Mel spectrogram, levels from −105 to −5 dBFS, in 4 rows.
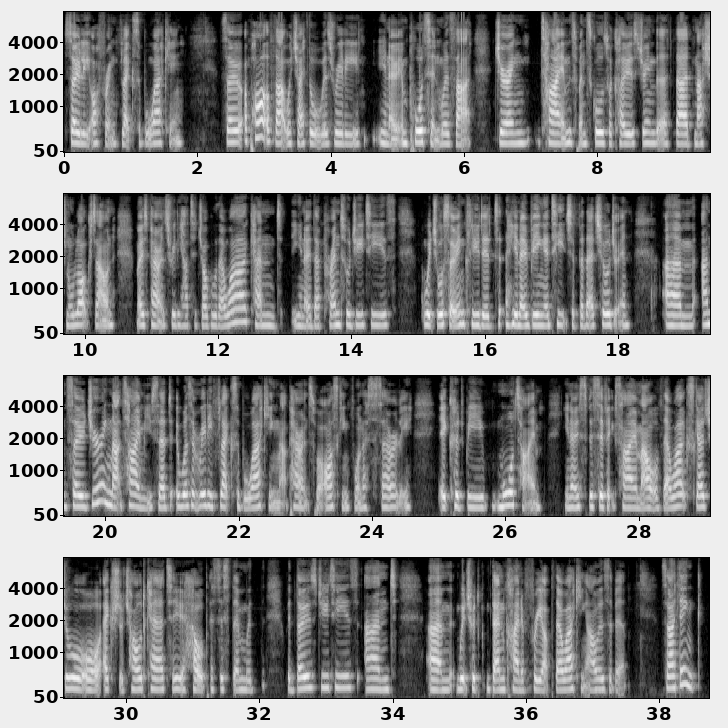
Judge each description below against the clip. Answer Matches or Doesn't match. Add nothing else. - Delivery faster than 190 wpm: Doesn't match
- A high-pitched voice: Matches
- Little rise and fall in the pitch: Matches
